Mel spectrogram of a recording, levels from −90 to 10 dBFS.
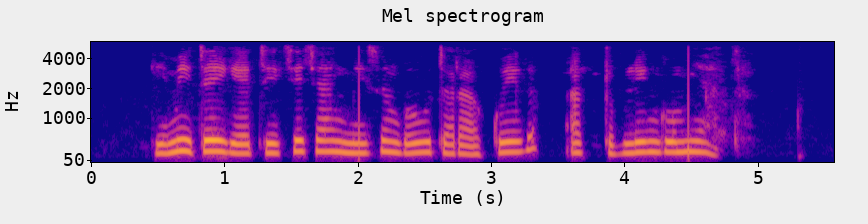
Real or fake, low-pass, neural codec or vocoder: real; 5.4 kHz; none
